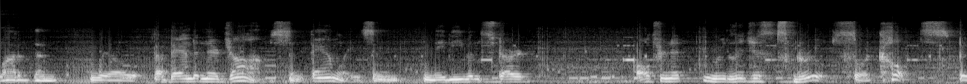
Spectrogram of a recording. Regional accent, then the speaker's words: Iowa, United States; I grew up in Iowa, around the corner from Brad Steiger, who is another paranormal researcher.

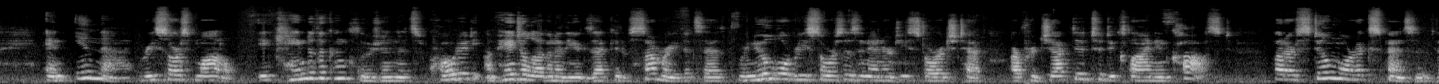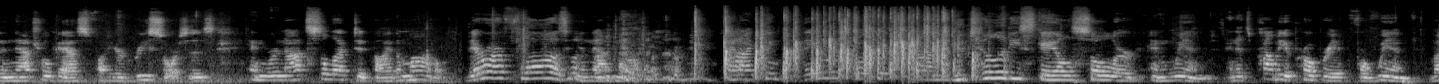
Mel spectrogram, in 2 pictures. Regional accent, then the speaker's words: Helena, Montana, United States; from Helena, Montana

